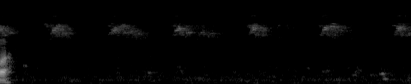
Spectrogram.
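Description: Small birds chirping over and over, about one short high chirp every two-thirds of a second, from a nest that the owners take for barn swallows.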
